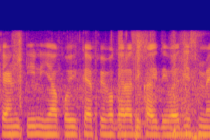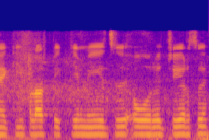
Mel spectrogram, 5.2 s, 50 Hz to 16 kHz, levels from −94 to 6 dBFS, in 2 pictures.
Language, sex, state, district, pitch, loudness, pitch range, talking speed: Hindi, female, Haryana, Jhajjar, 155 Hz, -16 LUFS, 155-160 Hz, 170 wpm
